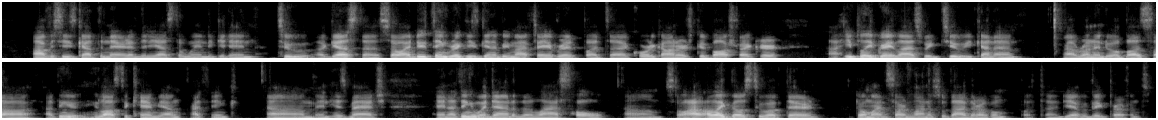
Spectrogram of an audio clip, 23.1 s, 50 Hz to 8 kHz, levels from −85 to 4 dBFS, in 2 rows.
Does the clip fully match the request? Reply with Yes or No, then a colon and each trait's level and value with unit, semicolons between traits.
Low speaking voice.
Yes: very low, 95 Hz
